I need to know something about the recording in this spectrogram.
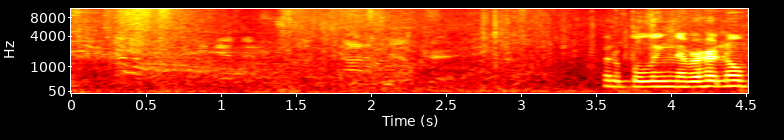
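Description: Magic blasts whoosh and crackle in quick bursts.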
